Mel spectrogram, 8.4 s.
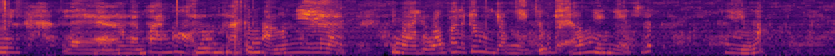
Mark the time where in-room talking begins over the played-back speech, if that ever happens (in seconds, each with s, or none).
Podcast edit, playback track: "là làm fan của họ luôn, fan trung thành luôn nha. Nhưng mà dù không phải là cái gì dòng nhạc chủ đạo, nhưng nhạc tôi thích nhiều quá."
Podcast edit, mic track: none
